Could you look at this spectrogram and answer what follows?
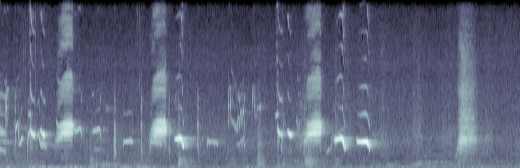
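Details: Oriental magpie-robin in 'konslet' style song, used as a lure to prompt reluctant magpie-robins to sing: loud clear whistled phrases with sliding, dipping notes, given in short bursts separated by brief pauses.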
